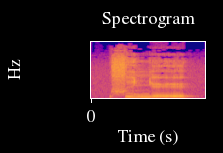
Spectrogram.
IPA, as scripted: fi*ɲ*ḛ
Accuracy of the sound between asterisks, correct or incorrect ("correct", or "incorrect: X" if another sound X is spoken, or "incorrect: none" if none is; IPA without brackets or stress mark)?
correct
